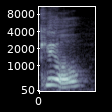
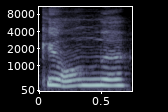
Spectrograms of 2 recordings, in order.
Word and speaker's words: kiln: It's pronounced kill, not kiln with an N.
